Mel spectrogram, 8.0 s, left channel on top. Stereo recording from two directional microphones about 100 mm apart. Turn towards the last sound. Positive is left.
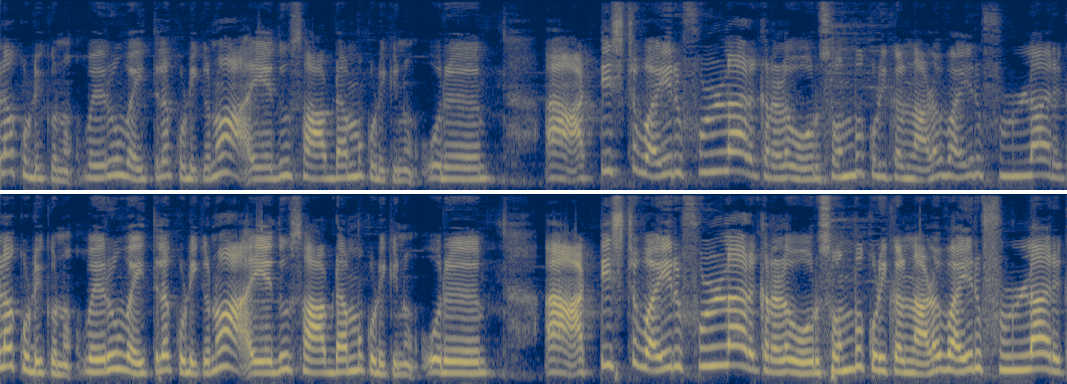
turn(degrees=-70)  # may be behind; listen again after turning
